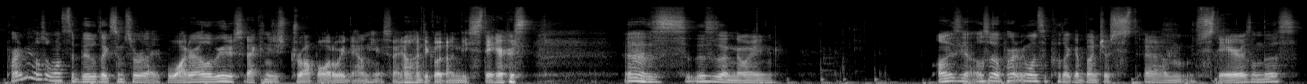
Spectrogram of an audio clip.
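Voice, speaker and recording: Gravelly young man, voice cracking. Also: fairly low pitch, expressive, fairly quick, darkish tone. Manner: rambling, self-correcting, talks to himself. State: voice cracking, a bit off. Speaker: gamer streaming a play session. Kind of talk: casual thinking-aloud gameplay commentary.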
